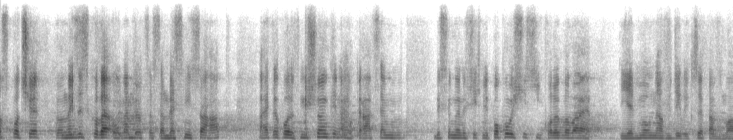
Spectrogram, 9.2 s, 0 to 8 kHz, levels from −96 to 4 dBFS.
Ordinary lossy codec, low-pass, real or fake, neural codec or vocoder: Opus, 32 kbps; 7.2 kHz; fake; codec, 24 kHz, 0.9 kbps, WavTokenizer, medium music audio release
